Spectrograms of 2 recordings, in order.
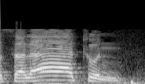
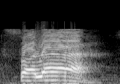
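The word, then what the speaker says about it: Salah (صلاة): Not if you stop on it. We don't say salat. You say salah.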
